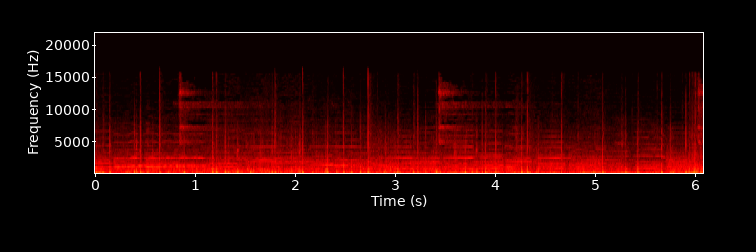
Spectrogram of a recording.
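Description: Music over a dense fireworks barrage, with rapid popping and crackling from many bursting shells beneath the held notes.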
